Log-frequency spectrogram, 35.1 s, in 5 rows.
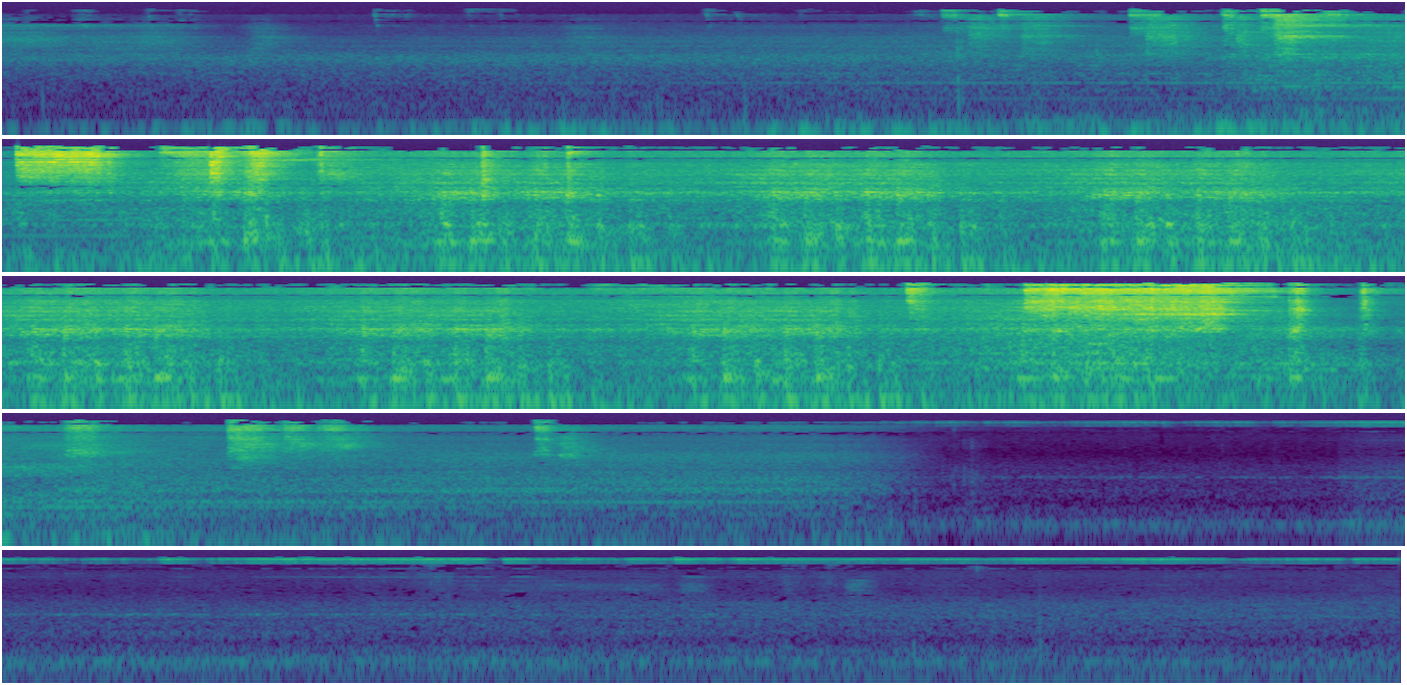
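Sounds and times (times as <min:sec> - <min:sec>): train wheels clattering over track: 0:04.7 - 0:22.9.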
